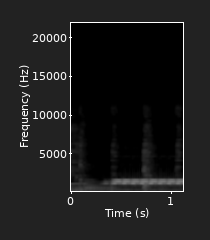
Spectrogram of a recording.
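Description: A telephone rings with a steady electronic tone in repeated short pulses, moderately loud and close, and no one speaks over it.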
